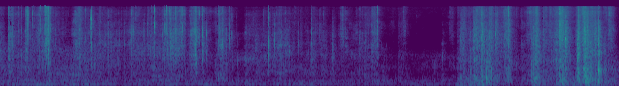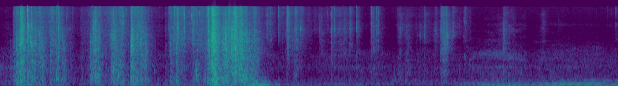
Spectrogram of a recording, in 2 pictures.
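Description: Paper burger wrapper crinkling in a run of bursts as a Whopper is handled and bitten, loudest near the end of the run, with soft chewing clicks before it. A low rumble comes in near the end.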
